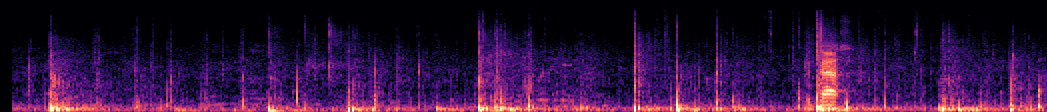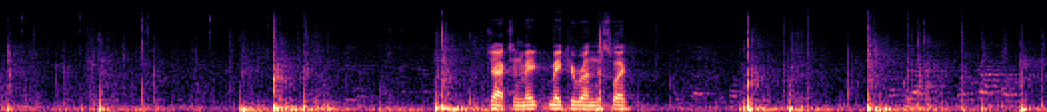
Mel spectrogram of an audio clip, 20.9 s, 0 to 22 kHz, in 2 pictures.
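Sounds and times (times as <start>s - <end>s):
balls kicked on artificial turf: 0.2s - 15.4s, 17.8s - 20.9s.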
